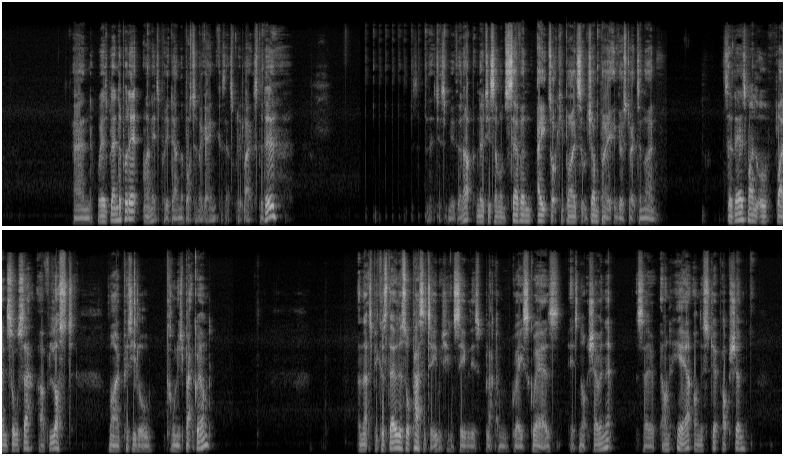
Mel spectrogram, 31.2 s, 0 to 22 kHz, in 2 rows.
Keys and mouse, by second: 3.9-6.3 drag, 8.5 click, 8.7 click, 8.9 click, 9.3 click, 9.8 click, 12.8 click.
